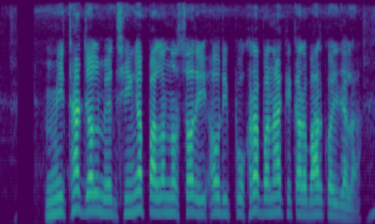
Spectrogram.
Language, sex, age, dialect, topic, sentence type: Bhojpuri, male, 25-30, Southern / Standard, agriculture, statement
